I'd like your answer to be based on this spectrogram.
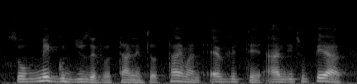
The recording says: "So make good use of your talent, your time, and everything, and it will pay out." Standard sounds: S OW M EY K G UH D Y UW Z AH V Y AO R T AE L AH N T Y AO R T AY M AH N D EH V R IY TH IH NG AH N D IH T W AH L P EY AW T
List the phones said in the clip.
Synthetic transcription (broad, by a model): S OW M EY K G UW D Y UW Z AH F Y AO T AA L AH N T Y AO T AY M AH N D EH V R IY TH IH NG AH N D IH T W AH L P EY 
